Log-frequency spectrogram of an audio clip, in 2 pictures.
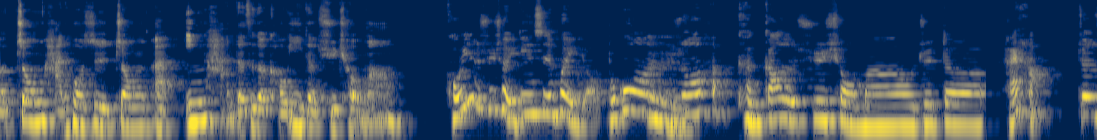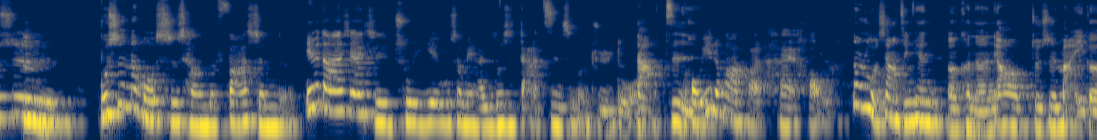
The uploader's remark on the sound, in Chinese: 本集節目的收音狀況不佳，請大家多多見諒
